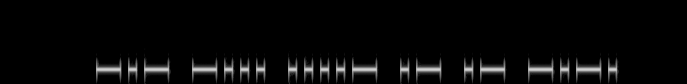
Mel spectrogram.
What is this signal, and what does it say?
Morse code, heard as a keyed tone, about 15 wpm, 700 Hz. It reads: KB4AAC
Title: USA Call Signs - 6 Characters - Repeated 2x - 15wpm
